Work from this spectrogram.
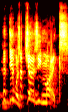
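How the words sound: It is said in an exaggerated fake Jersey accent.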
